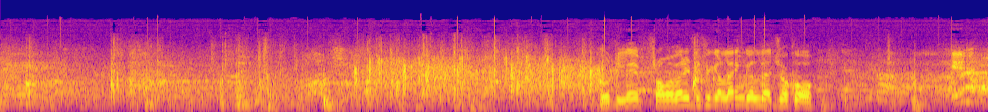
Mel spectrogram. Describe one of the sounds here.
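A shuttlecock is struck sharply by rackets in a quick rally.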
